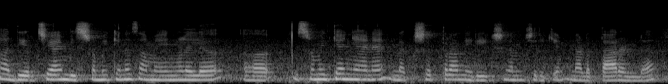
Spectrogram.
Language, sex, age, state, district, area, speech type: Malayalam, female, 45-60, Kerala, Palakkad, rural, spontaneous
